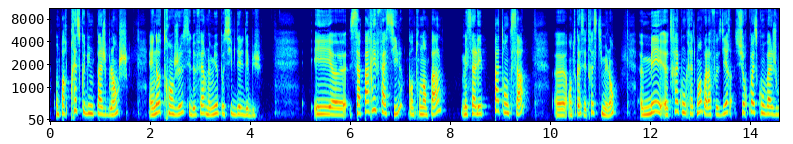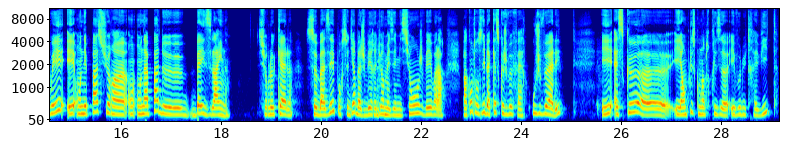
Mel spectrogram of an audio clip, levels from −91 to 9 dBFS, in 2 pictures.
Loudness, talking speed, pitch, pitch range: -20 LUFS, 225 wpm, 225 Hz, 200-260 Hz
